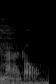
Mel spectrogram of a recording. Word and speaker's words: Myrtle: I didn't finish it myle we'll say it's pronounced myrdle yeah Myrtle Myrtle Myrtle okay Myrtle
